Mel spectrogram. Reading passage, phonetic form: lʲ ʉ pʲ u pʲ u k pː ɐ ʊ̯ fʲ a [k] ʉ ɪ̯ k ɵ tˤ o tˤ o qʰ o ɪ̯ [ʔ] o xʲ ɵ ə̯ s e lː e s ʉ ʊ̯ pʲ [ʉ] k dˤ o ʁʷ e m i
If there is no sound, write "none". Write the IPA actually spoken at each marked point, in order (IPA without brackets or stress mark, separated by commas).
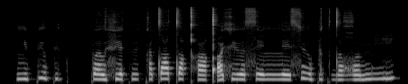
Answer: k, qʼ, u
